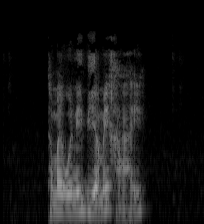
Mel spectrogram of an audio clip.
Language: Thai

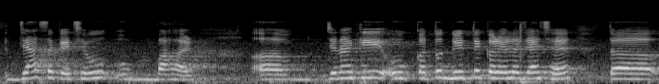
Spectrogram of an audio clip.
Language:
Maithili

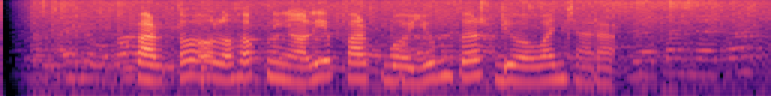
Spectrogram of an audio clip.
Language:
Sundanese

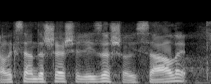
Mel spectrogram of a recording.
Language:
Serbian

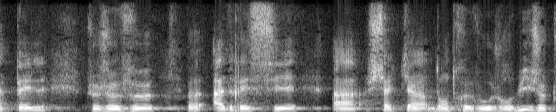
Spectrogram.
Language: French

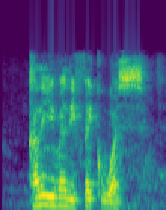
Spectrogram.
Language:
Kabyle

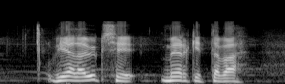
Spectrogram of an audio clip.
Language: Finnish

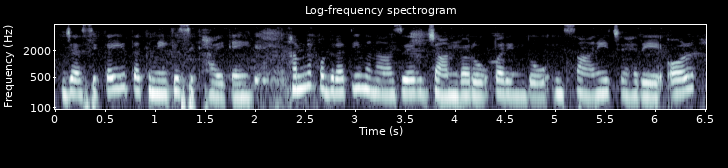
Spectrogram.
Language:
Urdu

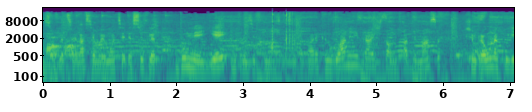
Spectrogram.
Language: Romanian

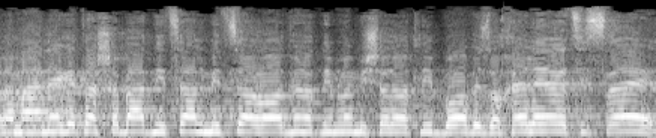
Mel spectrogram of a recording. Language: Hebrew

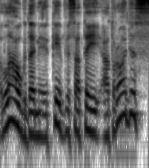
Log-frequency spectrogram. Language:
Lithuanian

